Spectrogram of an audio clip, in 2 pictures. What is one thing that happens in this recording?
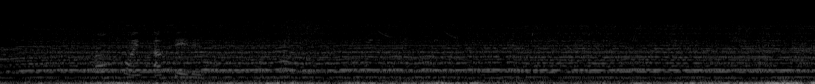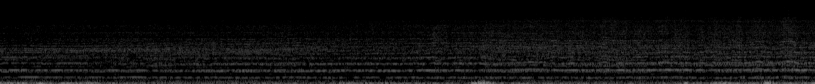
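A drone's propellers whine steadily nearby.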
